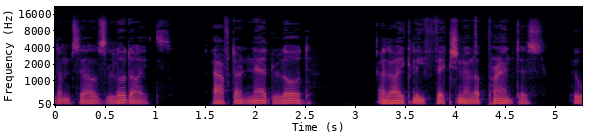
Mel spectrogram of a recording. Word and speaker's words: Ludd: general, and eventually King Ludd, a legendary figure. And I'm sure it's no coincidence his name rhymes with Hood, as in Robin Hood.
